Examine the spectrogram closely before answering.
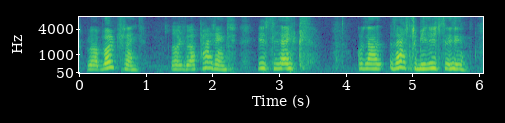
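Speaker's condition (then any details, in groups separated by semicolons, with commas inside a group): Cerebral palsy; affects movement and muscle coordination; past therapy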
